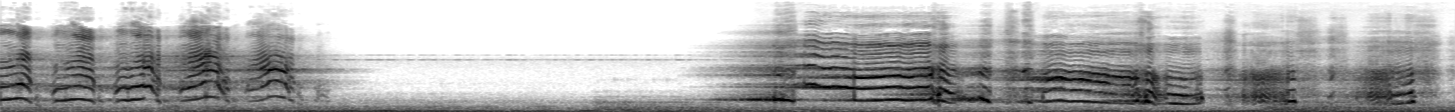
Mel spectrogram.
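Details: Simulated ghost baby cry, a designed horror sound effect rather than a real infant: rhythmic wailing with rising and falling pitch, a pause, then louder sustained crying.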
